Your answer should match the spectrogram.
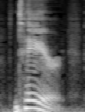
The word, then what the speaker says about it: tear: 但是那个发音呢要读作 tear，所以呢我们应该把它叫做 homographs，同形异音异义词。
